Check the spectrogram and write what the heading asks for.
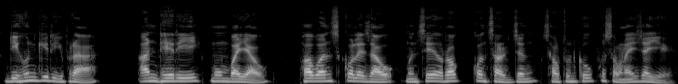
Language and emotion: Bodo, neutral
